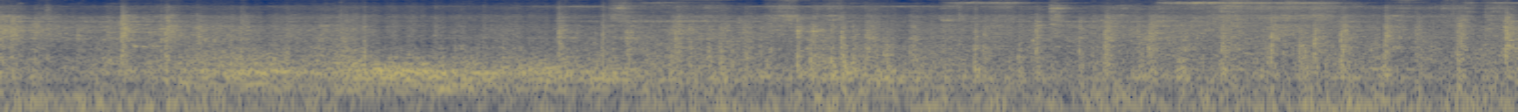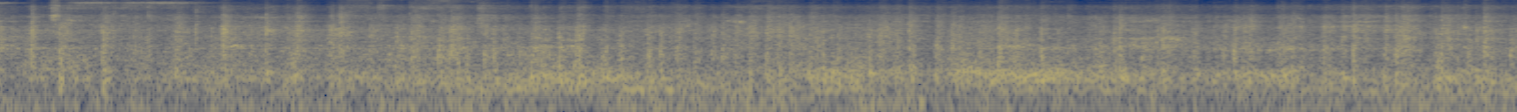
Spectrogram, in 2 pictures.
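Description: Train running along the track: a steady rumble with the wheels clicking over rail joints in a continuous clickety-clack.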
